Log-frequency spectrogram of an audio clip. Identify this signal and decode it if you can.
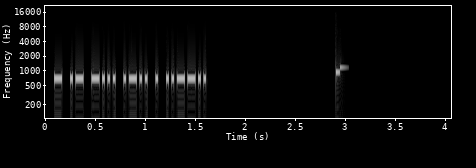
Morse code, heard as a keyed tone, about 42 wpm, 700 Hz. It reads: TABLE?
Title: Sentences from Top 1000 Words - Review Part 6 - 45wpm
